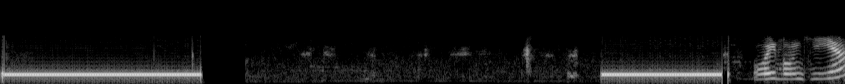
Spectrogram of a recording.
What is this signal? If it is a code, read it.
Ringback tone (North America), 440 + 480 Hz, with speech.
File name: out- - - - - .4429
